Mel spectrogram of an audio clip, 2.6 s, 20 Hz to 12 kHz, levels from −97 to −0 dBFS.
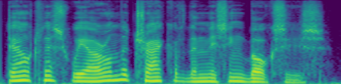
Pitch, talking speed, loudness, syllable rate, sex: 145 Hz, 235 wpm, -15 LUFS, 6.0 syllables/s, male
